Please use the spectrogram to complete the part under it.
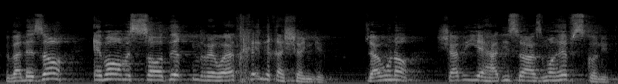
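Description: A man preaching a sermon to a gathered audience, retelling stories dramatically with emphatic rises and slow, drawn-out stresses. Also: sits high, animated, a bit bright, a little hiss or hum. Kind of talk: religious sermon.

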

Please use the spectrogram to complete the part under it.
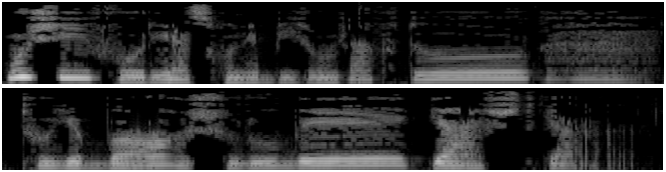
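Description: A woman telling a bedtime story to young children in a sweet, affectionate, slow sing-song way. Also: low-pitched, slightly rough.

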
